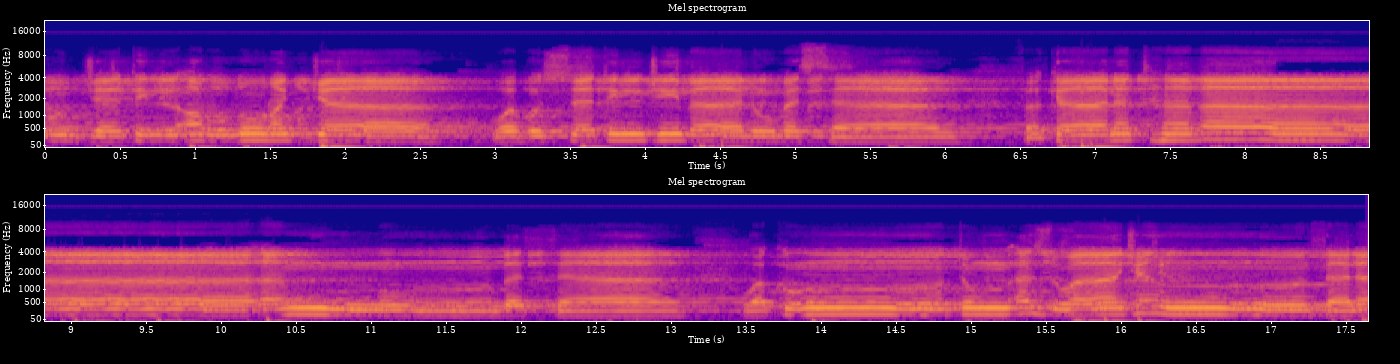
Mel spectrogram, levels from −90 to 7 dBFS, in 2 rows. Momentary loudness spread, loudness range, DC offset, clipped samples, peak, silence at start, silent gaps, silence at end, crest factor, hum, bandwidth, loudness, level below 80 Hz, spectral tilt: 11 LU; 5 LU; under 0.1%; under 0.1%; -6 dBFS; 0 s; none; 0 s; 18 dB; none; 16 kHz; -23 LUFS; -58 dBFS; -4 dB/octave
